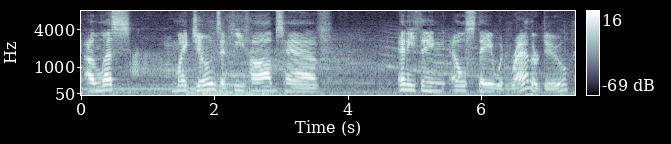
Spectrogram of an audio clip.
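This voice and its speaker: A man with a fairly high voice serves as game master in an online tabletop roleplaying session, laying out the setting for the group in a hesitant, easygoing, chatty way. His mic is distant and the audio noisy.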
